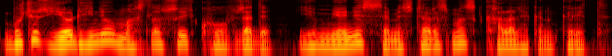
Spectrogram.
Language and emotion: Kashmiri, fearful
